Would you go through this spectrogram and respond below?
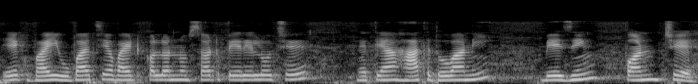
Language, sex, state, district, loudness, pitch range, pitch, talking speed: Gujarati, female, Gujarat, Gandhinagar, -18 LUFS, 205-225 Hz, 210 Hz, 145 wpm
